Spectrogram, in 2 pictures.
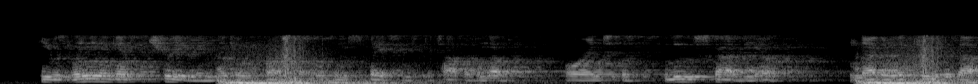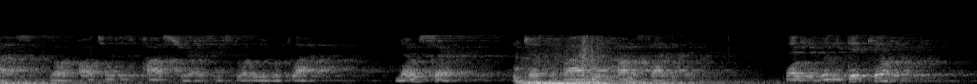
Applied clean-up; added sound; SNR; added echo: none; Fire; -1 dB; reverberation time 2.2 s.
